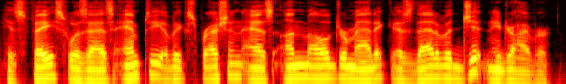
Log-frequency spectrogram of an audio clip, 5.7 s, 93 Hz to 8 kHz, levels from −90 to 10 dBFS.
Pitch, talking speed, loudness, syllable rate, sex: 110 Hz, 160 wpm, -18 LUFS, 4.7 syllables/s, male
